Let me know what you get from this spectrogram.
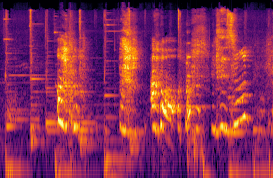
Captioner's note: children laughing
